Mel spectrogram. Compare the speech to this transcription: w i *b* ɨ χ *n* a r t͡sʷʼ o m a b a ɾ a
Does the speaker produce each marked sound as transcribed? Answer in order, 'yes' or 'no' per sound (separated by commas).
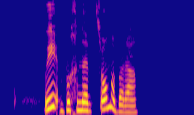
yes, yes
